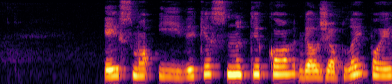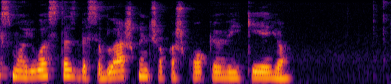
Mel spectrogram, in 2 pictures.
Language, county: Lithuanian, Vilnius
